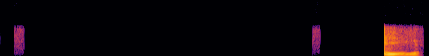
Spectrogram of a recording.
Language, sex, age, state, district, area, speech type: Dogri, male, 18-30, Jammu and Kashmir, Samba, rural, conversation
